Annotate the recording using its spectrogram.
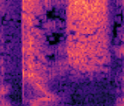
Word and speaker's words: Kelce: All right, we are about to see a lot of Travis Kelce, or Kels, as their name is pronounced.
